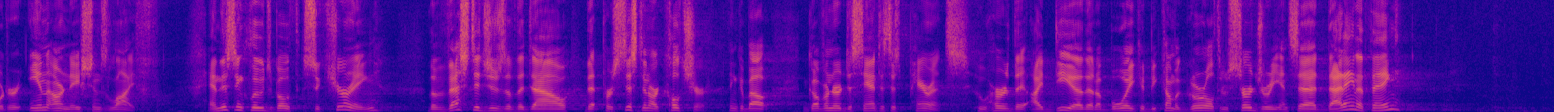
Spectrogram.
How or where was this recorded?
live audience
